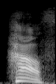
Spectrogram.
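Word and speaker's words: half: এখানে সাইলেন্ট আছে next F এর আগে এল সাইলেন্ট এর উদাহরণ যেমন হাফ এইচ এল এফ হাফ কাফ সি এ এল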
